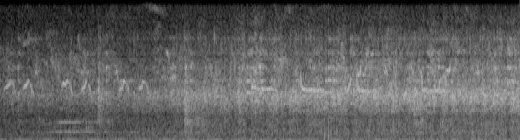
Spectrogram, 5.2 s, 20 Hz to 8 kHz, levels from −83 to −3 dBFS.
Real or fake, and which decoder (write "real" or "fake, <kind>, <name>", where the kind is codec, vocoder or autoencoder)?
fake, vocoder, Vocos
